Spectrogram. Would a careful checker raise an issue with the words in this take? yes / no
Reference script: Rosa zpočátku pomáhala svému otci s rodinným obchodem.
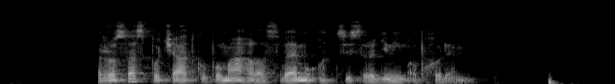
no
